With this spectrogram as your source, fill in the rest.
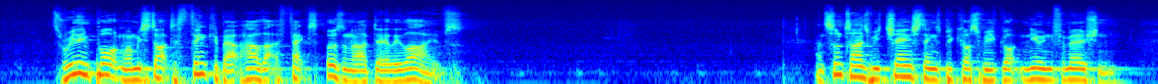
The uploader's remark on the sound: On 21st November 2021 at King's Church, Cockermouth. At King's Church, Cockermouth, as an audio file.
